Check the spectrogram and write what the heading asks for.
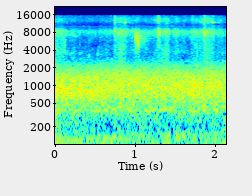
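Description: Dry bracken fronds rustling steadily as they are handled.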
